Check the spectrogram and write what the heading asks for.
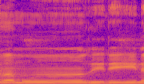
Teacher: نون ساکن کے بعد ذال حروف اخفا میں سے ہے تو یہاں پر اخفا ہوگا، یعنی غنہ زمانی کر کے پڑھیں گے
